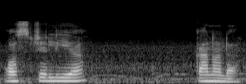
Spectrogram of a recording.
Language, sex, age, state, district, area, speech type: Assamese, male, 30-45, Assam, Nalbari, rural, spontaneous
